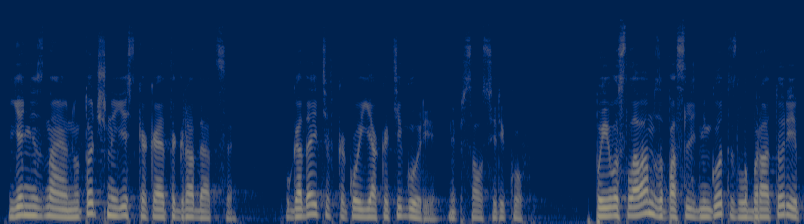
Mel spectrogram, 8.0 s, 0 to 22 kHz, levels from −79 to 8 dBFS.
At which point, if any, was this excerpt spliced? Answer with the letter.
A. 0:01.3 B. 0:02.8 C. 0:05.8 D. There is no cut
B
